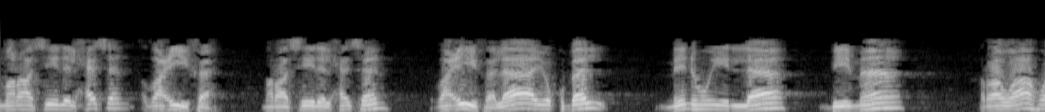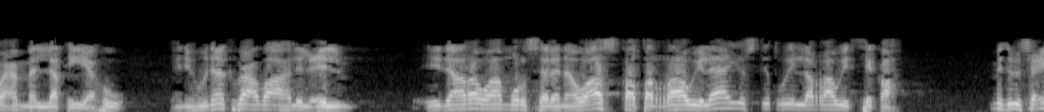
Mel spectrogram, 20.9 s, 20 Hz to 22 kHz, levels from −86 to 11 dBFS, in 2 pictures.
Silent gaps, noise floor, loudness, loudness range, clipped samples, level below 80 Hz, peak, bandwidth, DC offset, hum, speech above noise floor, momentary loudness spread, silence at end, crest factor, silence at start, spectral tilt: none; -60 dBFS; -12 LUFS; 4 LU; under 0.1%; -50 dBFS; 0 dBFS; 5.4 kHz; under 0.1%; none; 49 dB; 10 LU; 0 s; 12 dB; 0 s; -8 dB/octave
